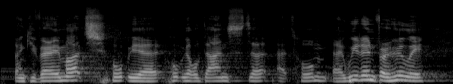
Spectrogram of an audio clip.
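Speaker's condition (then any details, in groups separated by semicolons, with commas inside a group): No condition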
